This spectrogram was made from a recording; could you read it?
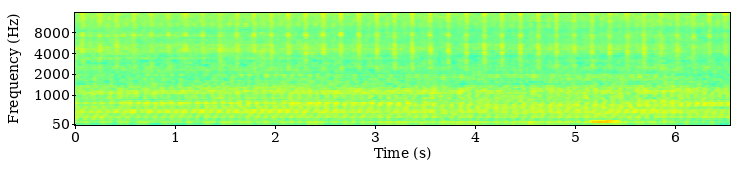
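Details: BMW 325xiT touring, all-wheel drive, manual, bought non-running from a salvage auction with front damage: steady idle with a quick, even light tick throughout; source unknown, owner hopes it goes away.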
